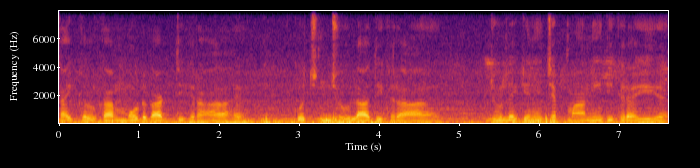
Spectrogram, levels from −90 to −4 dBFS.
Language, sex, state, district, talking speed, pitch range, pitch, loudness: Hindi, male, Bihar, Sitamarhi, 150 wpm, 115-125 Hz, 120 Hz, -20 LUFS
